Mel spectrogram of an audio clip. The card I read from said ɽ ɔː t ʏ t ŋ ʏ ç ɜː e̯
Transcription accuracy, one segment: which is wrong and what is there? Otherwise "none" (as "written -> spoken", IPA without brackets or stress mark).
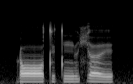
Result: none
